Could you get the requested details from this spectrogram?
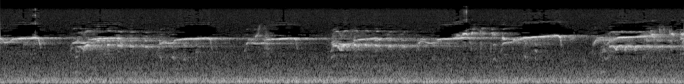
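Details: Evening chase at Big Bear Lake on June 21, 2022: a young bald eagle squeeing behind an adult, picked up by a live nest cam; a run of high thin whistled squeals, each rising then held, about once a second, over background noise.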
